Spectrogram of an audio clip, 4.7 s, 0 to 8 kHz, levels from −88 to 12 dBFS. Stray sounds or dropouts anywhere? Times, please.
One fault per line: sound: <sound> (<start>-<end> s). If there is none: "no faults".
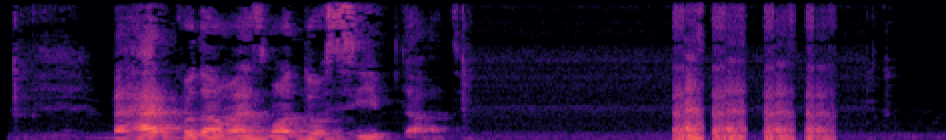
sound: laugh (3.4-4.2 s)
